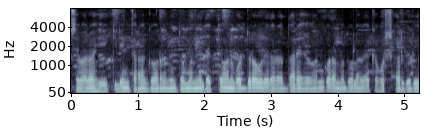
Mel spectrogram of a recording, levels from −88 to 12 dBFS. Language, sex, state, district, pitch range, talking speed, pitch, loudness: Chakma, male, Tripura, Unakoti, 90-100 Hz, 230 wpm, 95 Hz, -17 LUFS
